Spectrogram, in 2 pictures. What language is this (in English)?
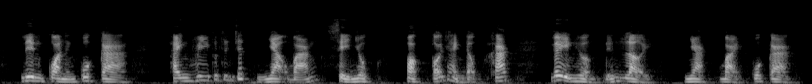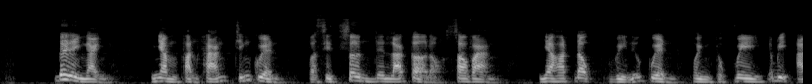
Vietnamese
